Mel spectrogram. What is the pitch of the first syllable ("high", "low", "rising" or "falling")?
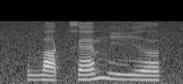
low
